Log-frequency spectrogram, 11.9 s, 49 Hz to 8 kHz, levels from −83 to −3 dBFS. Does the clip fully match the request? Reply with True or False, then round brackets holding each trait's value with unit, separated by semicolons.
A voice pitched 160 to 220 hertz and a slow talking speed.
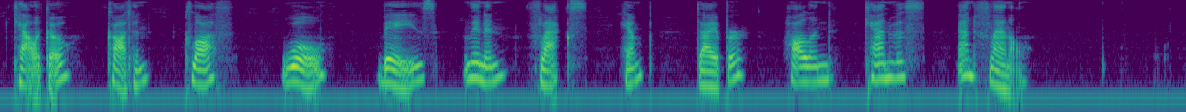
True (185 Hz; 65 wpm)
